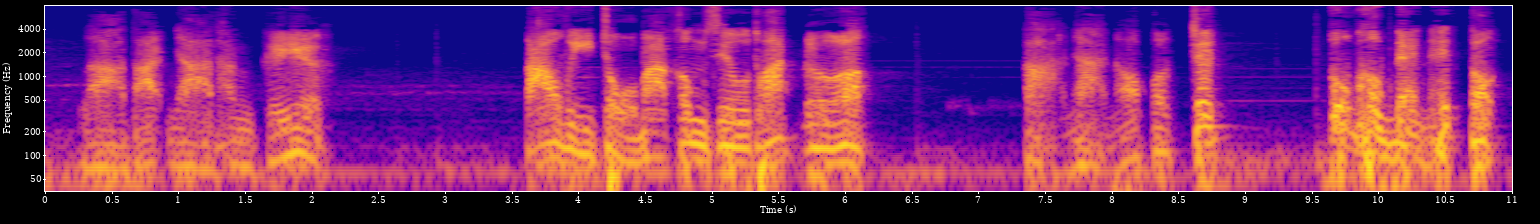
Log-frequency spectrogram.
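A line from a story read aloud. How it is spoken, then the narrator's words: Deep booming voice. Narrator (Vietnamese): giọng nói ồm ồm vang lên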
